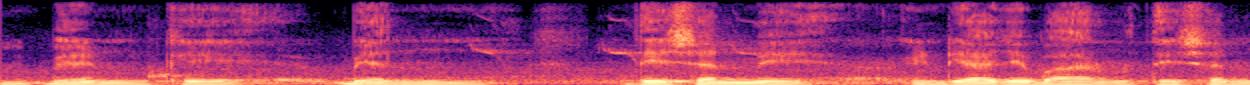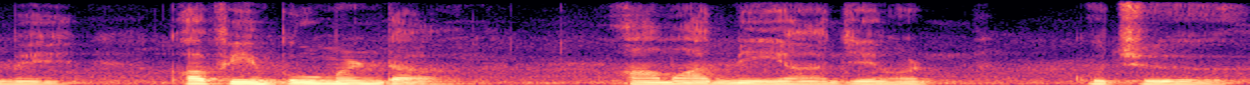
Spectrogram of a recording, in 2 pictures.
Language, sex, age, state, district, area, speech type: Sindhi, male, 45-60, Maharashtra, Mumbai Suburban, urban, spontaneous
